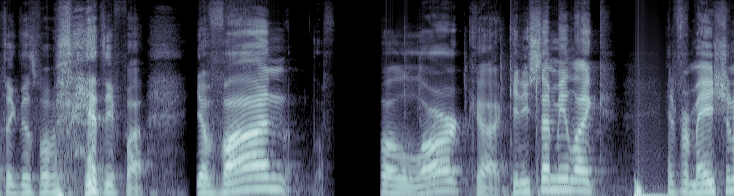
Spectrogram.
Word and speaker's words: Felarca: Yvonne Falarka. Can you send me information on these people? Yvonne Falarka. Her name is spelt Yvonne. Last name Falarka, Felarca. Felarca.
